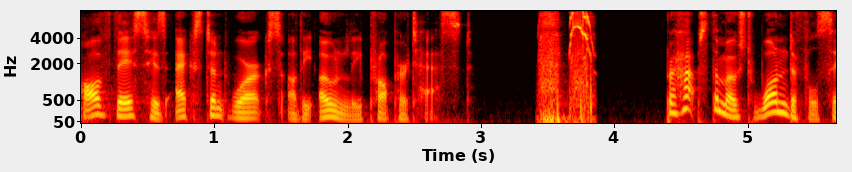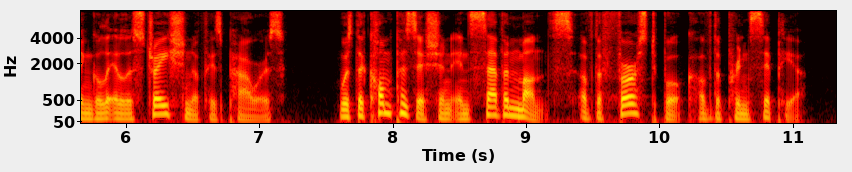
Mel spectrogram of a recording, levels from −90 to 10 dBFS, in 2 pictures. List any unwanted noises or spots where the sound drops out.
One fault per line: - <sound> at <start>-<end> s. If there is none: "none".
- squeak at 3.4-3.9 s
